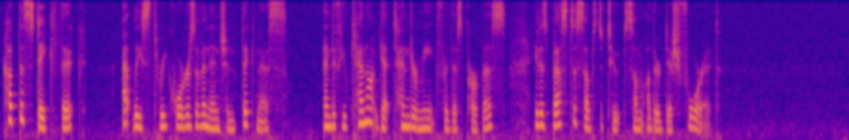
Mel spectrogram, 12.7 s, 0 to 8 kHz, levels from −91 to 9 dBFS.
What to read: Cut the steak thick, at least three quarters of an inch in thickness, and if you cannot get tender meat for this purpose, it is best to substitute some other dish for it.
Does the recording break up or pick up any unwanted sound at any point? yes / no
no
